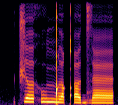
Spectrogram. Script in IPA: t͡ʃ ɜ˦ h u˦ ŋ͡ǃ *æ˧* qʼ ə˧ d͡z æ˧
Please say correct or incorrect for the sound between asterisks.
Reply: incorrect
